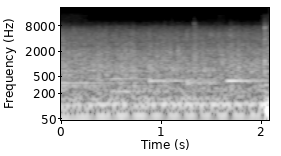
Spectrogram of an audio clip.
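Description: Rain in the zombie survival video game Project Zomboid, a soft, even patter of drops on surfaces that continues steadily under a faint low hum, with no one speaking.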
